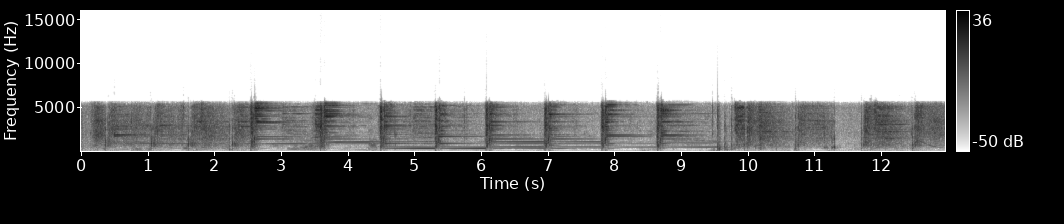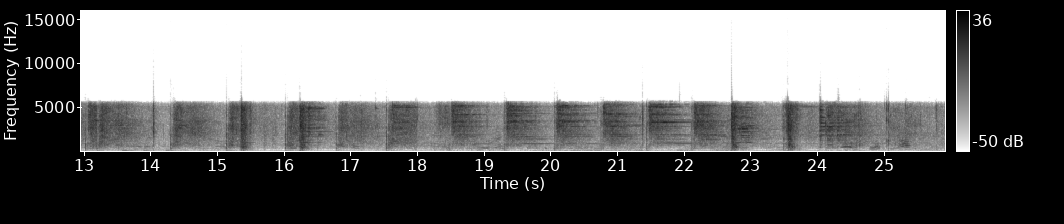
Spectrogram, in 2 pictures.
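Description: Gunshots crack sharply one after another outdoors.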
